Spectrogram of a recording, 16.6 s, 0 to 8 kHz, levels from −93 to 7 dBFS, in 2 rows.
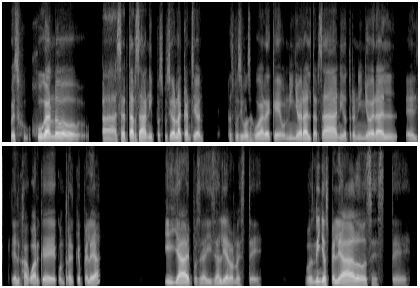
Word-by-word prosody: pues, - - -3
ju - - -19
jugando 155 -6 +4 0.3
a 120 -2 -2
ser 140 +5 -2
Tarzán 155 0 +4
y, 150 - -5
pues, - - -13
pusieron 135 +3 0
la 145 - +5
canción, 125 +8 -3 0.5
nos 115 - -14
pusimos 130 +1 -5
a - - -14
jugar 125 -2 0
de 130 -1 +1
que 115 -4 -3
un 110 +3 -8
niño 130 0 -3
era 130 -1 +5
el 120 -2 -2
Tarzán 145 +5 0
y 135 - -5
otro 130 +1 -8
niño 130 +1 -3
era 130 0 +4
el 105 -2 -5 0.2
el 110 0 -8 0.2
el 120 -1 -6
jaguar 120 +1 -3
que 125 -6 -1
contra 115 0 -8
el 110 - -9
que - - -7
pelea - - 0 1.3
y 125 -1 -4
ya 130 +1 +6
y, - - -1
pues, 120 -2 -15
ahí 115 +1 -5
salieron 120 -1 -2
este, 105 -2 -13 0.8
pues, 125 +2 -6
niños 150 0 +2
peleados 145 +6 +3
este 105 -2 -15
125 Hz, 165 wpm, -22 LUFS, 115-135 Hz, 1.3 s, ya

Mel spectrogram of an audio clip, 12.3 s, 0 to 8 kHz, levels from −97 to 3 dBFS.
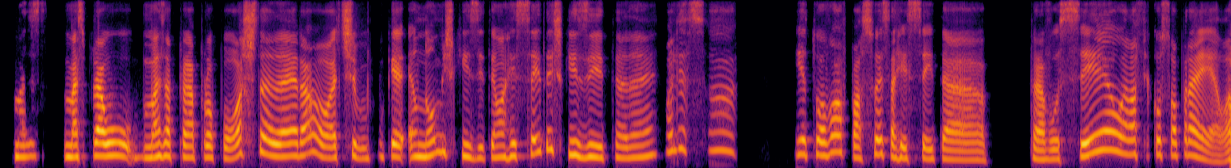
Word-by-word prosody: Mas 210 +1 -3 0.2
mas 210 0 +3
para 220 +1 +7
o 225 -1 +5
mas 200 +3 +2
a 225 - +3
pra 205 -2 0
proposta, 205 - 0
né, 220 0 +6
era 240 +5 +2
ótimo, 195 -1 -1
porque 210 -2 +1
é 205 - -4
um - - +2
nome 235 +7 +1
esquisito, 205 -8 -4
é - - 0
uma 205 0 -1
receita 225 - -1
esquisita, 205 - -1
né, 205 +5 -4
olha 325 +3 -5
só, 320 - -12 0.8
e 255 - -3
a 250 - +1
tua 250 -1 +1
avó 295 +5 +2
passou 255 0 -1
essa 235 -4 -1
receita 170 -5 -3 0.4
pra 165 -3 +1
você 230 - +2
ou 315 -3 +3
ela 255 -1 0
ficou 250 - -5
só 235 -2 -2
pra 230 -1 +1
ela? 135 -9 -2
215 Hz, 185 wpm, -20 LUFS, 195-245 Hz, 0.8 s, para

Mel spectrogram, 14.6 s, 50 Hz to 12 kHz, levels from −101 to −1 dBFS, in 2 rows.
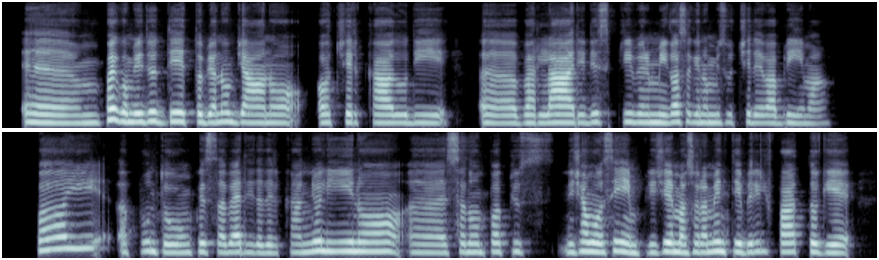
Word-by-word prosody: Ehm, 205 -2 0
poi 290 - +7
come 230 -1 +5
ti 240 - +1
ho 245 -3 +3
detto 235 0 +2
piano, 215 +2 +1
piano 210 -2 -1
ho 210 +2 -2
cercato 210 -1 -1
di, 205 0 -6 0.2
ehm, 200 -1 -3
parlare 210 +1 +4
ed 210 - -7
esprimermi, 220 -1 -2
cosa 225 +1 -1
che 215 - -4
non 210 0 -2
mi 210 - -2
succedeva 205 -1 -5
prima. 195 -1 -7 0.7
Poi 315 +4 +1
appunto, 225 0 -3
con 215 0 -2
questa 225 0 -3
perdita 220 -1 0
del 205 -1 -4
cagnolino, 245 +1 +2
ehm, 215 -1 -5
è - - -3
stato 225 +2 -3
un 220 - -3
po' 230 +2 -3
più 235 0 -7 0.3
diciamo 230 +1 +2
semplice 225 -1 +2
ma 220 -2 +4
solamente 230 +1 +2
per 225 - -1
il 240 0 -7
fatto 230 0 +1
che 210 -2 -1
220 Hz, 175 wpm, -21 LUFS, 210-230 Hz, 0.7 s, poi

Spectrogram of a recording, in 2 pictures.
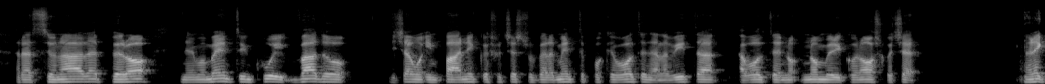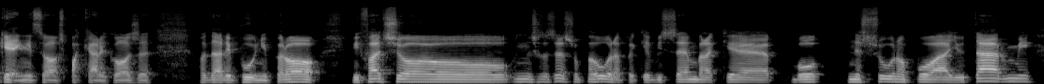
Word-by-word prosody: razionale, 120 +3 0
però 125 +2 +4 0.3
nel 110 -1 -7
momento 125 +2 -1
in 115 - -3
cui 125 -1 -1
vado, 125 -2 +1 0.3
diciamo 120 -1 -2
in 110 -2 -4
panico, 115 +1 +2
è - - -7
successo 115 0 -9
veramente 115 +2 -4
poche 110 0 -9
volte 120 +1 -2
nella 100 -2 -4
vita, 115 0 -1
a 100 - -3
volte 110 0 -2
no 105 0 -4
non 115 +1 0
mi 110 - +1
riconosco 110 +1 -1
cioè - - -4 1.0
non 115 +1 0
è 130 - +7
che - - +7
inizio 100 0 -1
a 95 - 0
spaccare 95 -1 -3
cose 95 -1 -4 0.4
o 105 - -12
a - - -6
dare 105 0 +1
i - - -3
pugni, 105 -4 -1
però, 115 +1 +4 0.3
mi 110 - -3
faccio, 115 -3 +3
in 125 - -6
un 125 - -5
certo 120 +1 -8
senso 130 -2 -5
paura, 120 -2 -1
perché 105 +2 -8
mi 110 +1 -7
sembra 115 0 -1
che 105 -2 -1
boh, 115 +2 -1 0.2
nessuno 120 +1 -2
può 115 -1 +1
aiutarmi, 135 +6 +4
115 Hz, 150 wpm, -25 LUFS, 110-120 Hz, 1.0 s, è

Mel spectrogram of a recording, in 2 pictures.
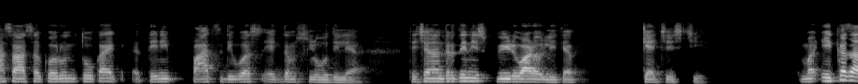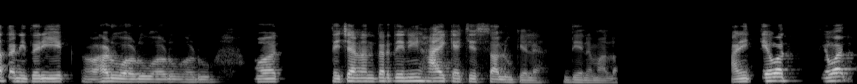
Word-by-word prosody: असं-असं 135 +1 +1
करून 140 +1 0
तो 140 - -1
काय 145 -1 +2
त्यांनी 130 +1 -4 0.2
5 130 0 -1
दिवस 125 +1 -3
एकदम 120 +2 -6
स्लो 115 -3 -4
दिल्या. 105 -2 -5 0.5
त्याच्यानंतर 140 +3 +1
त्यानी 150 -1 +3
स्पीड 130 -3 +2
वाढवली 125 -3 +4
त्या 115 -1 -2 0.7
कॅचेसची. 115 -5 -4 1.0
मग 135 +2 +1 0.2
एकच 200 +6 +6
हाताने 150 -5 +5
तरी 140 0 +3
एक 140 0 -6 0.3
हळू-हळू, 130 -3 +1
हळू-हळू. 120 -1 -7 0.5
मग 135 +1 +2 0.6
त्याच्यानंतर 150 +2 +2
त्यांनी 155 +1 +2
हाय 145 0 +6
कॅचेस 135 -1 -3
चालू 120 -2 -1
केल्या, 100 -2 -8 0.3
देणं 105 -2 -8
मला. 95 -2 -12 1.2
आणि 130 +4 +2
तेव्हा 170 +2 +7
तेव्हा 170 0 +1
130 Hz, 120 wpm, -23 LUFS, 120-145 Hz, 1.2 s, तेव्हा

